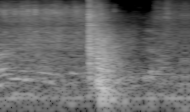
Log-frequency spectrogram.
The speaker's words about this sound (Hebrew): אולי תפתחי את הדלת עד הסוף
